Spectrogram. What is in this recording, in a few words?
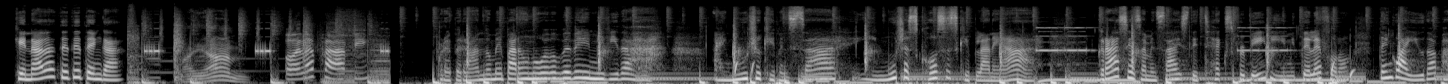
Spanish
